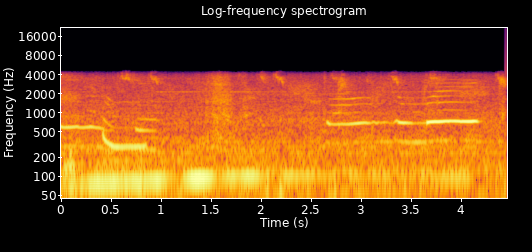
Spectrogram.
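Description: A toddler girl singing wordlessly in a high voice: a held note that slides down about half a second in, then a long, steady high note near the end.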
